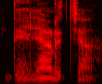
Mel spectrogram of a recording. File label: "defañ-rwcañ", Apatani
